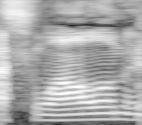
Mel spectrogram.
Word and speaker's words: slalom: Like, I get that slalom is a ski term, but even now I don't know what it means. And as a kid, I couldn't even pronounce it. It'd be like, salam. – Slalom.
